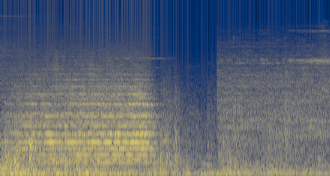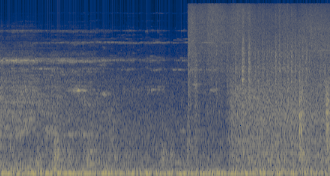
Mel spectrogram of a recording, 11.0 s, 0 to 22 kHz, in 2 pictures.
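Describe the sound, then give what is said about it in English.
A steam train's horn blasts loudly for about two seconds, then gives way to the steady rumble and clatter of a rolling train arriving at Sarajevo's train station, with no voices. “The royal couple exits Sarajevo's train station about 9:30 a.m.”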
